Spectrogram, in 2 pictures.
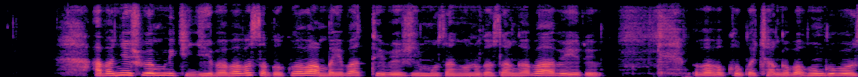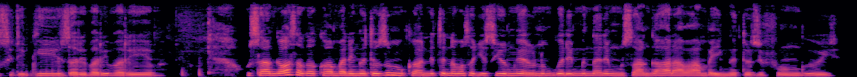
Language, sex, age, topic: Kinyarwanda, female, 25-35, education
